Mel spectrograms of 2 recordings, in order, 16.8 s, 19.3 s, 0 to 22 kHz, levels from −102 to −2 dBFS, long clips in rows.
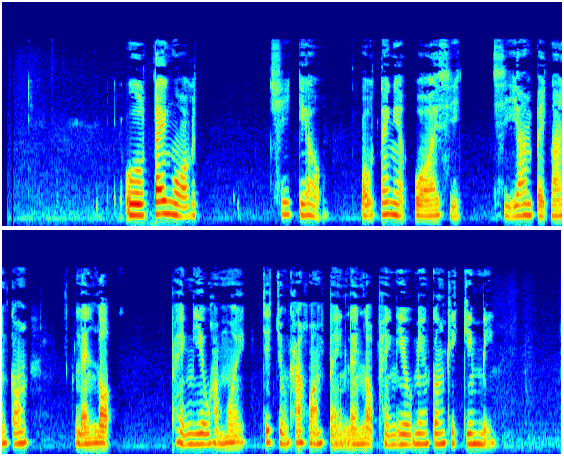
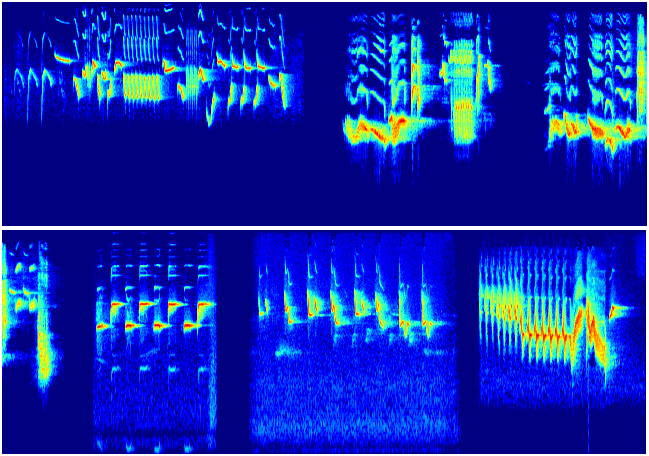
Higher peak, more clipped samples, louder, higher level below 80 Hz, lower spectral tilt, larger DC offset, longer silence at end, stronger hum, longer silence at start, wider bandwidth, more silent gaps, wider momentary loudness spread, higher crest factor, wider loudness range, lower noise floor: second, -4 dBFS vs 0 dBFS; neither; second, -24 LUFS vs -16 LUFS; first, -68 dBFS vs under -90 dBFS; first, -7 dB/octave vs 11 dB/octave; neither; first, 1 s vs 0.4 s; neither; first, 1.75 s vs 0.8 s; second, 11 kHz vs over 20 kHz; second, none vs 4.52-5.10 s, 7.57-7.87 s, 7.95-8.07 s, 10.60-11.04 s, 12.90-13.37 s, 16.57-16.82 s; about the same, 18 LU vs 17 LU; about the same, 22 dB vs 20 dB; second, 5 LU vs 8 LU; first, -67 dBFS vs -56 dBFS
